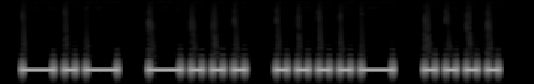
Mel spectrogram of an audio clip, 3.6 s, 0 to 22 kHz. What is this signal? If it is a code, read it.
Morse code, heard as a keyed tone, about 17 wpm, 700 Hz. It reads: KB4H
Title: USA Call Signs - 6 Characters - 8x Character Spacing - 17wpm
